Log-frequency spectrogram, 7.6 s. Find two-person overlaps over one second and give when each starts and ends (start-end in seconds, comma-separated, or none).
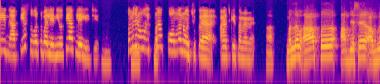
none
